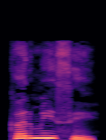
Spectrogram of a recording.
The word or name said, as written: ಘೂರ್ಮಿಸು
